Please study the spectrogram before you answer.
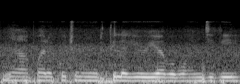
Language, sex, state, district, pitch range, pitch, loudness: Hindi, male, Uttar Pradesh, Shamli, 165-180 Hz, 170 Hz, -15 LUFS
